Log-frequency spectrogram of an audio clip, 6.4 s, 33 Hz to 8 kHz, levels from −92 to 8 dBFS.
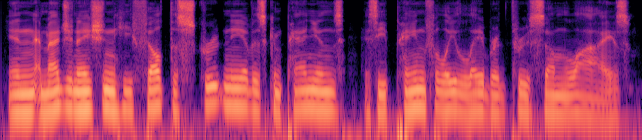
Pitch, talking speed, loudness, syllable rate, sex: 100 Hz, 150 wpm, -18 LUFS, 4.6 syllables/s, male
